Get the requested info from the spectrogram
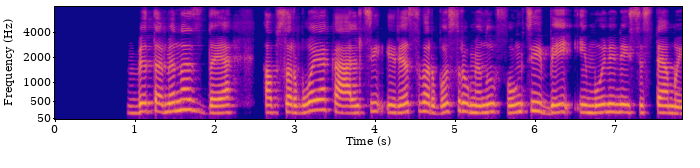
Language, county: Lithuanian, Alytus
